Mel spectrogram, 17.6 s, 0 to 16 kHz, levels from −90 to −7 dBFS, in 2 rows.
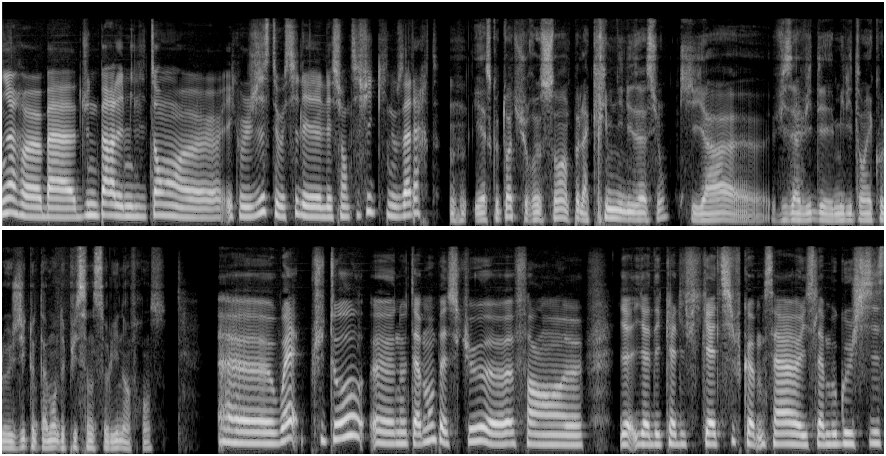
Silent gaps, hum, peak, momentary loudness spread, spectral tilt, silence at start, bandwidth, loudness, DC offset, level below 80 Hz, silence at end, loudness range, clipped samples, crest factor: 10.92-10.96 s; none; -8 dBFS; 9 LU; -4.5 dB/octave; 0 s; 12.5 kHz; -27 LUFS; under 0.1%; -60 dBFS; 0 s; 5 LU; under 0.1%; 20 dB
